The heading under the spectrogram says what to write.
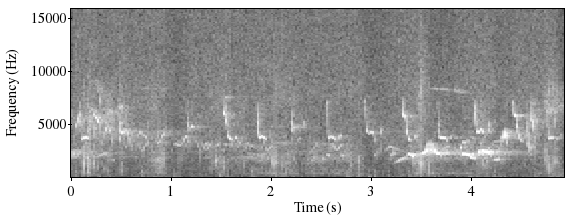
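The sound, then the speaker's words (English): A chiffchaff sings a steady string of sharp, repeated chirping notes in woodland, while footsteps crunch along underneath throughout on a woodland walk. “Chiff chaff.”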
